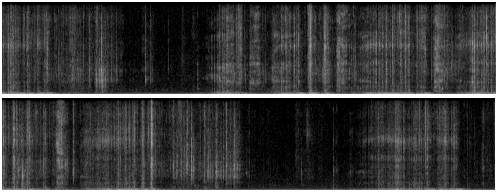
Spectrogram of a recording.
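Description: A utility knife blade cuts and scrapes a solid, dried orange bar of soap, and brittle chips crumble onto a pile. Bursts of dry, crunchy scraping and crackling with a bright, gritty edge come in waves over a steady low hum. There is a quieter pause near the end before one last scraping pass.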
